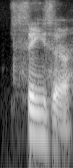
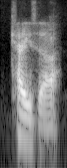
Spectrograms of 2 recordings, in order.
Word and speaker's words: Caesar: yeah it would be same with like people say like um caesar or whatever it would be cater and and and and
